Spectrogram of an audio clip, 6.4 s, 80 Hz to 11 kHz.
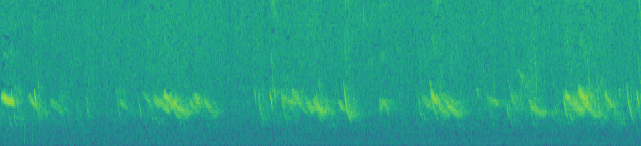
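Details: Busy purple martin colony at aluminium houses and gourds, South Florida, 24 April 2012: overlapping throaty chirps and gurgling warbles, several birds calling at once in bursts every second or two, over a faint low hum.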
